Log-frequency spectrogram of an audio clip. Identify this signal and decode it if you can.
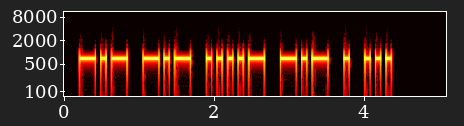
Morse code, heard as a keyed tone, about 17 wpm, 700 Hz. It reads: KK4KES
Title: USA Call Signs - 6 Characters - Repeated 2x - 17wpm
